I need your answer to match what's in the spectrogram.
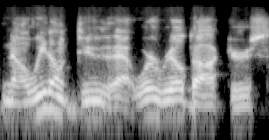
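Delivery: plain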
